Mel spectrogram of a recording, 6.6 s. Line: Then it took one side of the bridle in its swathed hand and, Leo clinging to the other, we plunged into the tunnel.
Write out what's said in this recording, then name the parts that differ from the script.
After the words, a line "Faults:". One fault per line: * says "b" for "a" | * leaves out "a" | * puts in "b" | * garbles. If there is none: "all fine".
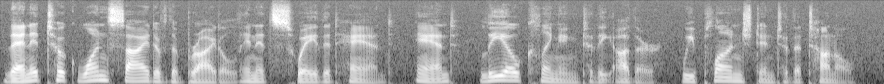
Then it took one side of the bridle in its swathed hand and, Leo clinging to the other, we plunged into the tunnel.
Faults:
all fine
